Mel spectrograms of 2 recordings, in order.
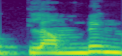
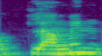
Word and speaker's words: plumbing: प्लम्बिंग, इसको प्लम्बिंग नहीं पढ़ेंगे, बी साइलेंट होगा यहाँ पे, इसको प्लम्बिंग कहेंगे।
